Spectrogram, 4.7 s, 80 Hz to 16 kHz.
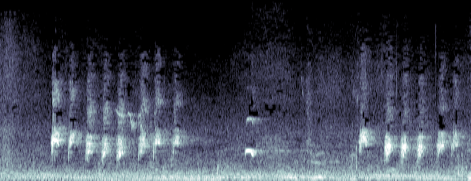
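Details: A Yellow-billed blue magpie at Chopta, Uttarakhand, India, on an April 2023 evening gives two rapid bursts of harsh, scratchy chattering with one clear whistle between, over a low murmur of voices or traffic.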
